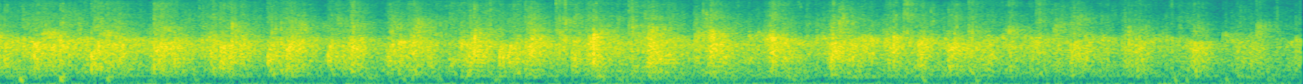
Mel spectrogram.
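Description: Sustained audience applause at a talk event, a dense wash of many hands clapping at steady loudness throughout, with no voices rising above it.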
